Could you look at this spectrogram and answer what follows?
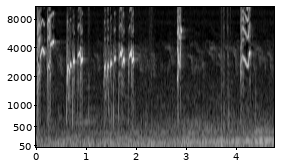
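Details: A female greater green leafbird kept in captivity, in breeding condition and calling males, gives a quick run of twisting whistled notes and sharp chips, then two isolated high, looping phrases after pauses, with faint low hum.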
